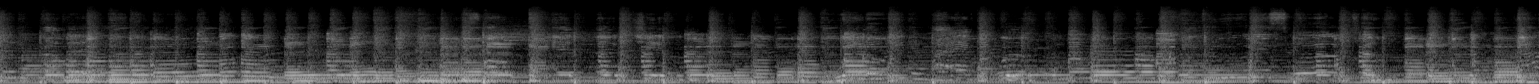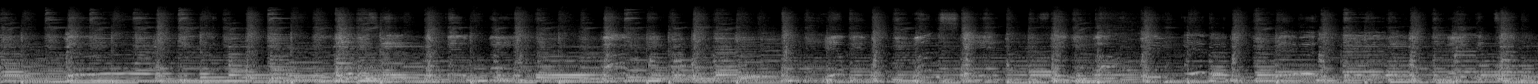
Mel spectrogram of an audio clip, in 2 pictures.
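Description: Live band playing: electric and acoustic guitars over bass and a drum kit, with a steady beat.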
